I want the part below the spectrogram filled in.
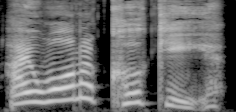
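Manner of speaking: put-on a boy nagging his grandmother for a cookie; demanding little boy. A narrator's reading. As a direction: insist like a kid who wants a treat. Small boy begs for cookie.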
